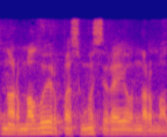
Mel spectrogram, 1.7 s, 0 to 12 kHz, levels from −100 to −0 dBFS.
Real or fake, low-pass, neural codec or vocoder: real; 7.2 kHz; none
